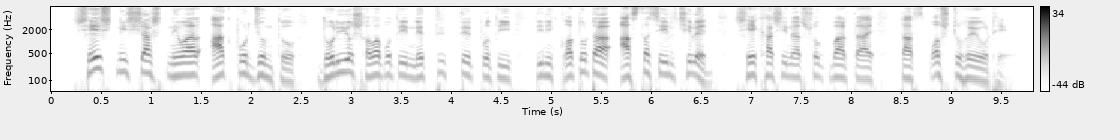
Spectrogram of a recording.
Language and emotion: Bengali, neutral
